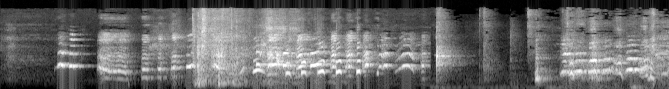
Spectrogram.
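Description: People laughing hard in repeated bursts, with a short break a little after four seconds in.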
